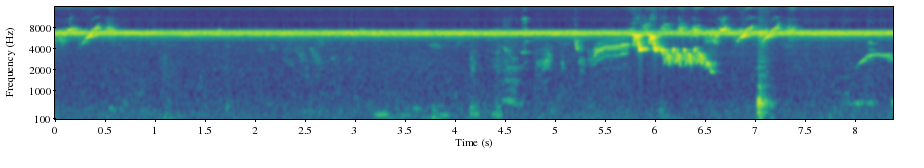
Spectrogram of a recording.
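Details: Quiet stretch of steady insect buzzing, then a bird sings one phrase of high notes falling into a quick descending trill, followed by a brief knock.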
